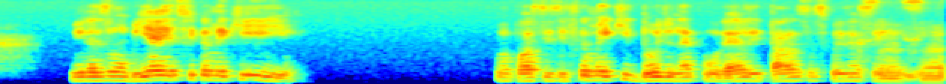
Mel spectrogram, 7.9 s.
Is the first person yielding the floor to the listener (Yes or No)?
Yes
